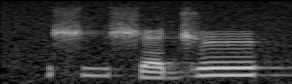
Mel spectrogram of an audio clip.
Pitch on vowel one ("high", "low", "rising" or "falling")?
high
